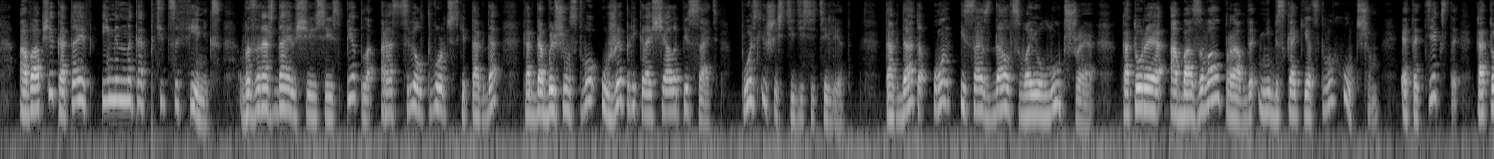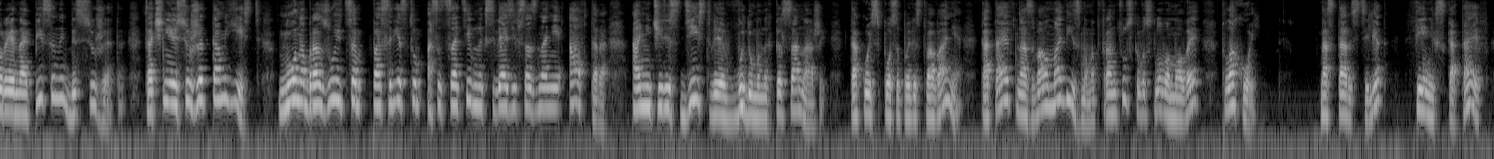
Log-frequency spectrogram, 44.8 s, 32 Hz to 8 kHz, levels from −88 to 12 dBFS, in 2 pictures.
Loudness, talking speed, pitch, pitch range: -25 LUFS, 100 wpm, 180 Hz, 150-215 Hz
